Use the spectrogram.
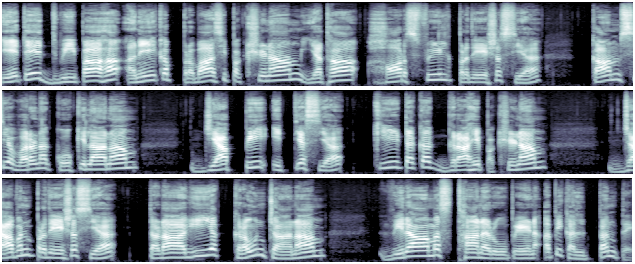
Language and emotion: Sanskrit, neutral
